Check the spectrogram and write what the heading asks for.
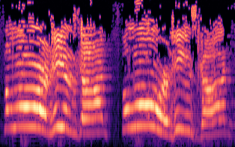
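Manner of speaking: high, loud shouted praise; fervent shout of praise to the Lord; crowd shout. Retold or imitated. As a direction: cry it out like a whole nation rejoicing. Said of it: "the whole nation is shouting".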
